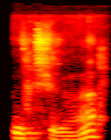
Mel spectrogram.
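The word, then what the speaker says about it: עוּץ: 우스는 이제 우츠라고 하는데 이게 이제 나무가 많다는 뜻이에요. 우츠가.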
